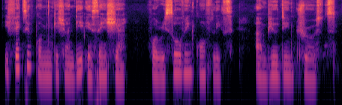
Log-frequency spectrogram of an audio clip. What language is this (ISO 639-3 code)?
pcm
